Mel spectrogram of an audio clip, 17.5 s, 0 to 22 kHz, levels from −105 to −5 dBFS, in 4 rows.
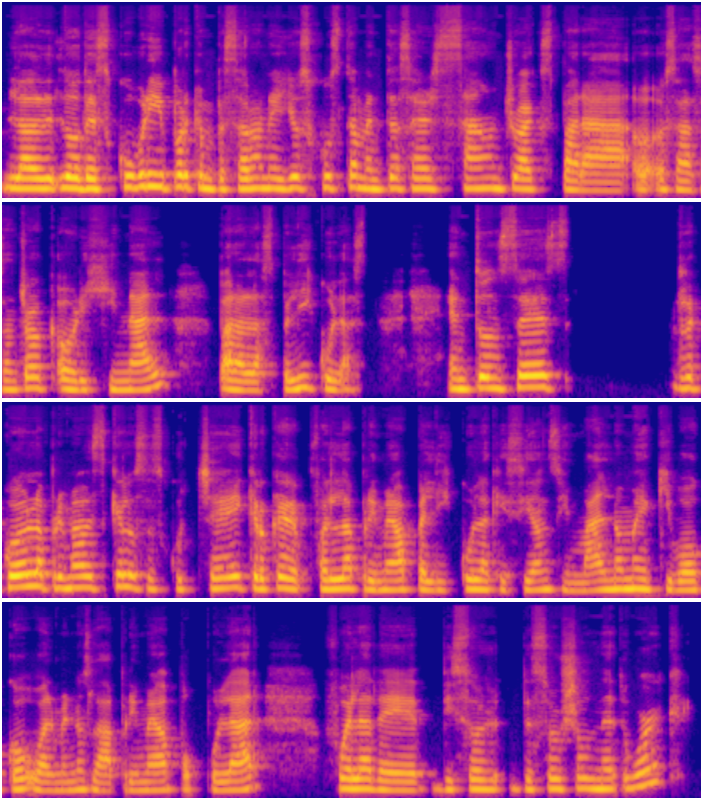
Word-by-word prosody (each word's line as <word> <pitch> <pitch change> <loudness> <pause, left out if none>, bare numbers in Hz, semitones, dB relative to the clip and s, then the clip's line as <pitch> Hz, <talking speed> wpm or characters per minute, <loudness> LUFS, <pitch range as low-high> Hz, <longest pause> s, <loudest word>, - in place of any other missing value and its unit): la 210 -2 +5
lo 210 +1 +6
descubrí, 230 +5 +4
porque, 235 0 +2
empezaron 200 +1 +1
ellos, 210 +1 0
justamente, 215 -3 -1
a - - -3
hacer 205 0 -1
soundtracks 205 -1 -2
para 170 -3 -1
o - - -4
o - - -1
sea, 185 -2 -3
soundtrack 190 +3 -3
original 185 +5 -1 0.3
para 180 -1 +3
las 170 0 -4
películas. 195 0 -3 0.5
Entonces, 220 +4 +3 0.6
recuerdo 225 +2 +5
la 255 - +3
primera 220 +1 +1
vez 225 -1 -3
que 245 - 0
los 235 -2 -1
escuché 195 +2 -2
y 225 - -2
creo 210 -2 +2
que 205 -3 +2
fue 195 - -3
en - - +5
la 205 - +1
primera 185 -1 -1
película 185 +1 -2
que 180 0 -10
hicieron, 180 +3 -5
si 190 -2 -11
mal 170 +3 -2
no 195 - +2
me 200 0 +4
equivoco, 185 0 -2
o, 185 -3 -1
al 170 - -3
menos, 180 +3 -5
la 160 -2 -3
primera 170 +1 -4
popular 180 +4 -2 0.4
fue 205 -2 0
la 200 0 +4
de 175 -2 -2
The 185 - -5
So 195 +1 -2 0.2
The 190 -1 -5
Social 200 +1 -3
Network, 230 - -2
195 Hz, 190 wpm, -21 LUFS, 185-215 Hz, 0.6 s, lo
